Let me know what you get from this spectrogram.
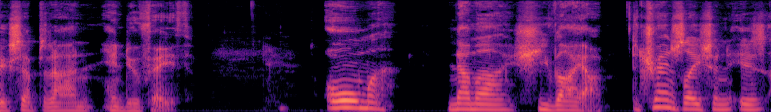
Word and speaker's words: Om: Om, pronounced Om, the primal cry, it means it is, will be, or to become.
